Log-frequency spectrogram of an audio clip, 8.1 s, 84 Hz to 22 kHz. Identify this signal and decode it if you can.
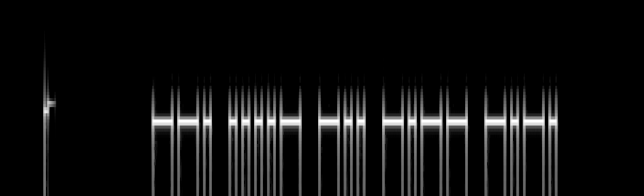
Morse code, heard as a keyed tone, about 15 wpm, 700 Hz. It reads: G4DYC
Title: Call Signs Repeated 2x - 15wpm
